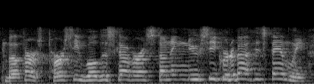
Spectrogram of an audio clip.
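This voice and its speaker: A man with a high-sitting voice talks fast, rambling casually through a book review and reading passages aloud in an offhand way. He's an amateur reviewer and reader, recorded in an echoey room with a muffled sound and faint hiss.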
